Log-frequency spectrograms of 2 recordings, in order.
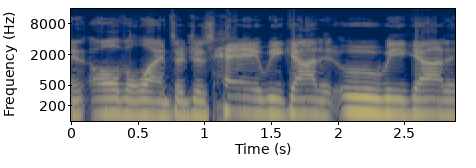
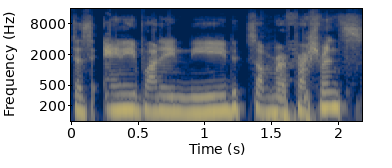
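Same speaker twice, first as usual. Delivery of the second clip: put-on, mock serious tone; 2 semitones higher than usual. Retelling a movie conductor's line about refreshments: imitating a serious delivery. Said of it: "he says it all serious".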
